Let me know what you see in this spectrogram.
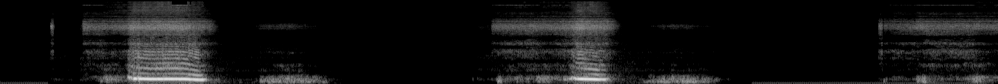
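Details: Sleeping Korean girl snoring loudly: rattling, whistling snores on the in-breath, about three breathing cycles in ten seconds, each followed by a noisy out-breath.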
